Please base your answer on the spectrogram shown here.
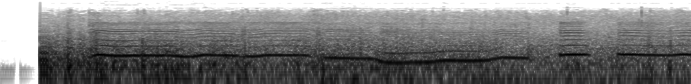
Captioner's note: humming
